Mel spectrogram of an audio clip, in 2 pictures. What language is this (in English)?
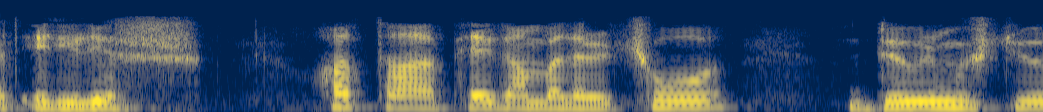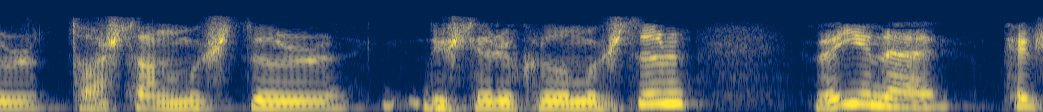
Turkish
